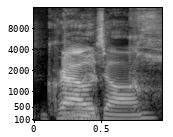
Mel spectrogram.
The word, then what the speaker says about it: Groudon: It's Groudon. Constantly butchered.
